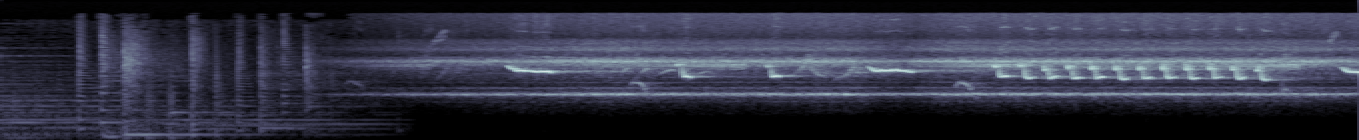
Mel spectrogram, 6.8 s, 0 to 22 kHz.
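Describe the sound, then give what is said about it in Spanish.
A cone-billed finch, a 16-centimetre bird with a grey head and a cone-shaped bill, sings high, thin notes and a quick rapid trill over a steady buzzing insect-like hum, clear, following a brief burst of other sound at the start. “Así canta el pinzón con el rostro, un pájaro de 16 centímetros de altura que tiene la cabeza gris con dos estrías negras en la coronilla y una lista ocular negra que se prolonga hasta la nuca.”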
